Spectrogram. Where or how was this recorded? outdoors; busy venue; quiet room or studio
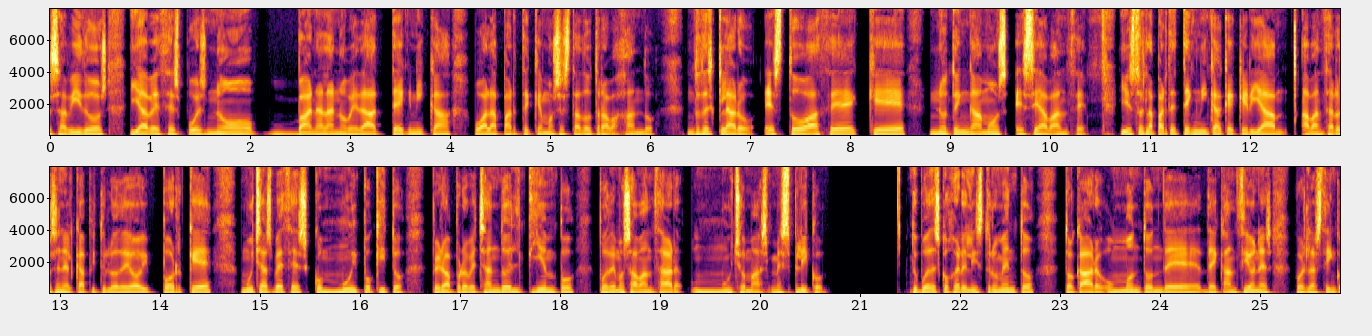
quiet room or studio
